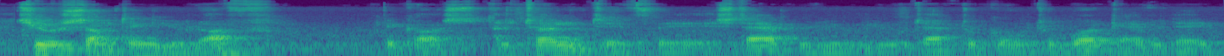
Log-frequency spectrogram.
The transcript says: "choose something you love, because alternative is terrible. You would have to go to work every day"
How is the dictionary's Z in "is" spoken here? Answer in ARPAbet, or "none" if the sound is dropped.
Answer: S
